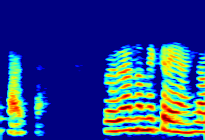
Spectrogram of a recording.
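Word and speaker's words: xarxa: Yo no sabía pronunciarlo, tengo una amiga que habla catalán y dice que se pronuncia charcha.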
